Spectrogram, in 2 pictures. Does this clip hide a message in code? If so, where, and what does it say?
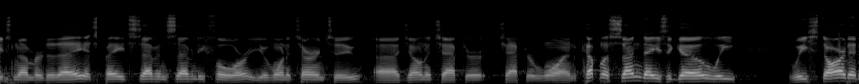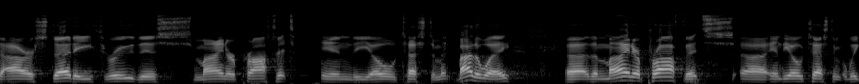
No.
